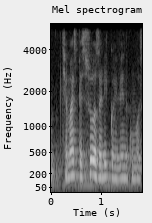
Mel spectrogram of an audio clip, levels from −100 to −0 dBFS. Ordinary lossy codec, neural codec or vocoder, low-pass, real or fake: none; none; 5.4 kHz; real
